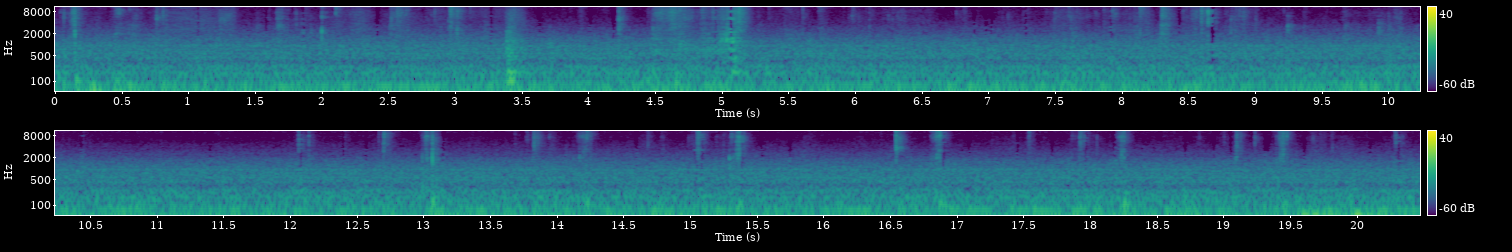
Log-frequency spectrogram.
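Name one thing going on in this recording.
Trading cards slide and tap against each other as they are handled.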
